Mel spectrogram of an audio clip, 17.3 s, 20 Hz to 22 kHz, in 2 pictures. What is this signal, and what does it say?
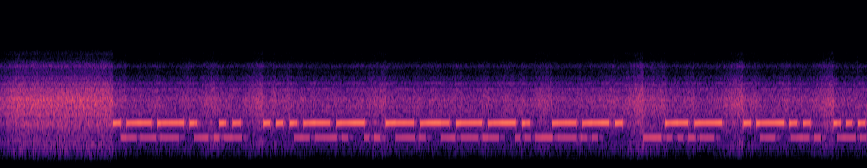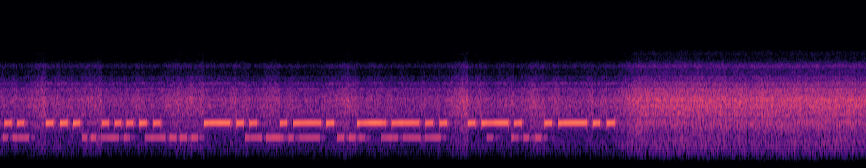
Morse code, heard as two keyed tones, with radio static and room echo. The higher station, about 18 wpm, 1140 Hz: PI39G ML5S5 DRZRL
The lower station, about 22 wpm, 660 Hz: OK GINO? <BT> TNX FB QSO ES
